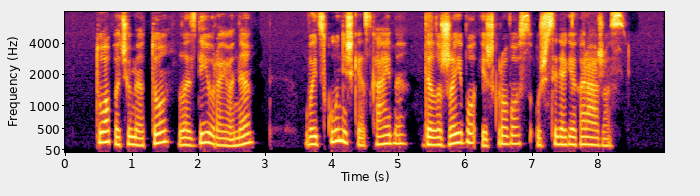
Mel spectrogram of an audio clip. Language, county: Lithuanian, Telšiai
